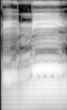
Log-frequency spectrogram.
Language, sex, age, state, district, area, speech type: Odia, female, 30-45, Odisha, Kalahandi, rural, read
